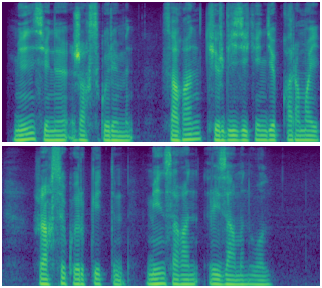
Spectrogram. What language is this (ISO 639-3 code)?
kaz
